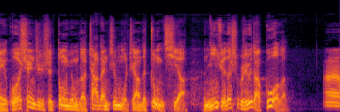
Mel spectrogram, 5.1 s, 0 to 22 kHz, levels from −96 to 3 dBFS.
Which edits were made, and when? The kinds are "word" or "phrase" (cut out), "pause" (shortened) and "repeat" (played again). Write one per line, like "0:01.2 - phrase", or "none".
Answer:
0:03.1 - word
